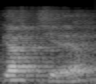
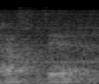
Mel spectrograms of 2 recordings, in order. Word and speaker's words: cafetière: d'une seule consonne d'accord dans ce cas je n'articule pas par exemple ademain ademain ad promenade promenade cafetière cafetière la aide demain la aide promenade la aide cafe fetière je ne l'articule pas d'accord parce que va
